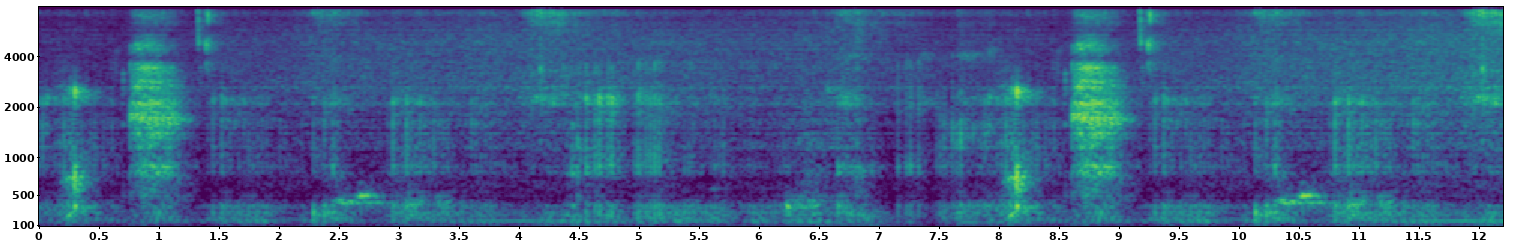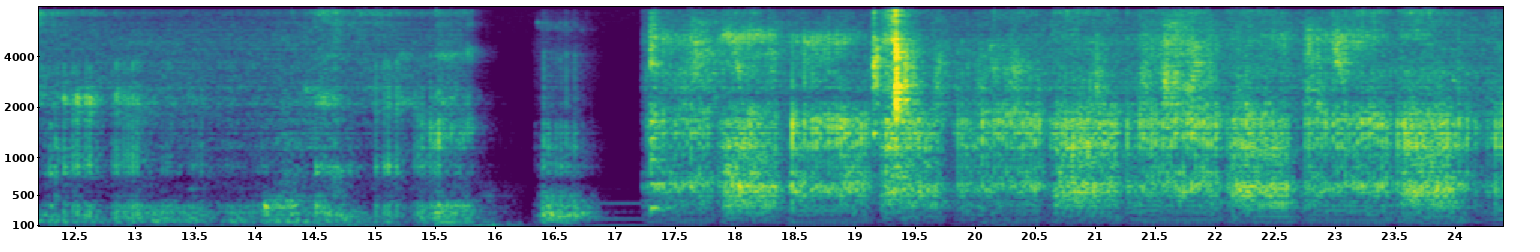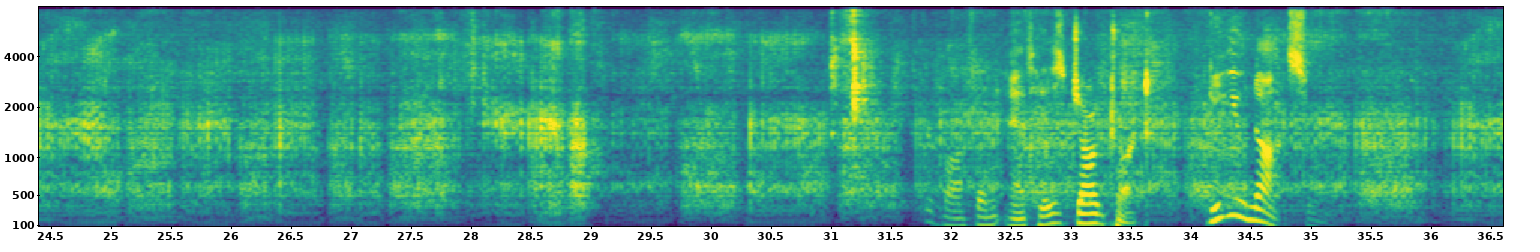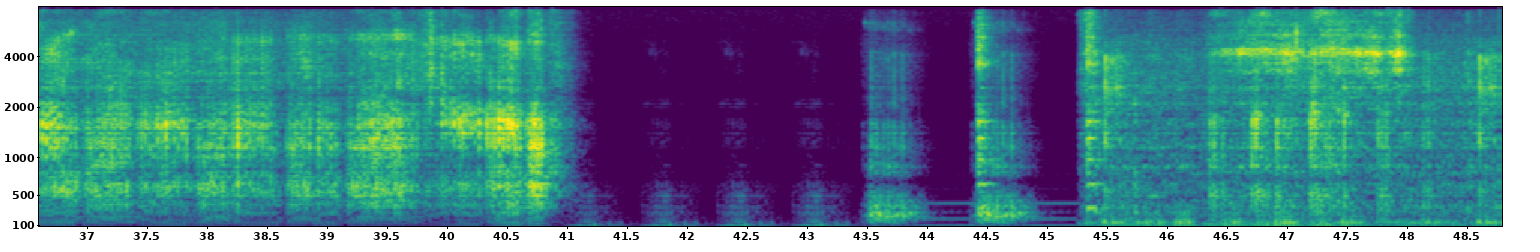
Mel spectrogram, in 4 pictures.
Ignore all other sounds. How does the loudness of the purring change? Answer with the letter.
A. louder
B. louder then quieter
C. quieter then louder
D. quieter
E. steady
A.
